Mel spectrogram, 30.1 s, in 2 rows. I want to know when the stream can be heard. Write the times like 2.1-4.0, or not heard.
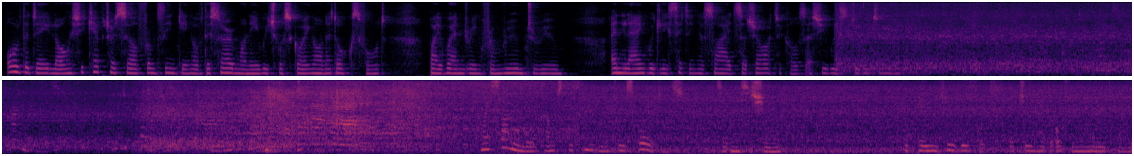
11.1-30.0.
